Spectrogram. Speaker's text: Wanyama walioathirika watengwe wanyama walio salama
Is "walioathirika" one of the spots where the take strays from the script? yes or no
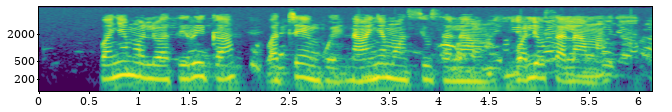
no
